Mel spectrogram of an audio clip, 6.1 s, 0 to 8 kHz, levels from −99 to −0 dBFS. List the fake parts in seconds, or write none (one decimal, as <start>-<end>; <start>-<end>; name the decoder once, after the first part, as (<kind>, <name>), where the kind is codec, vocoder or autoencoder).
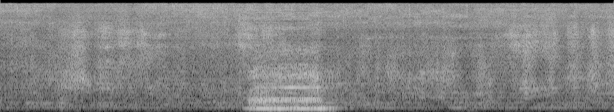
0.0-6.1 (codec, SNAC)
